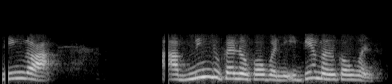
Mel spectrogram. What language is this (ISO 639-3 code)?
mni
